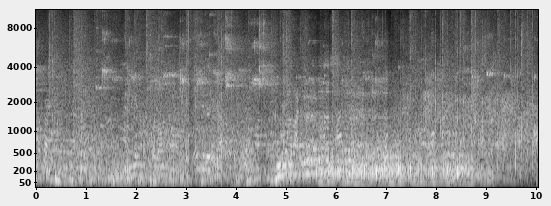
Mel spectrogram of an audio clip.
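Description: Badminton rally: sharp racket hits on the shuttlecock and short shoe squeaks on the wooden sports floor, over the steady chatter and echo of a busy sports hall.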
